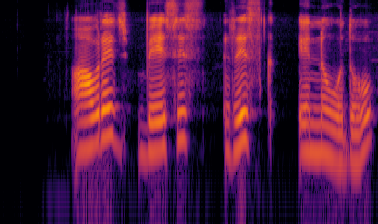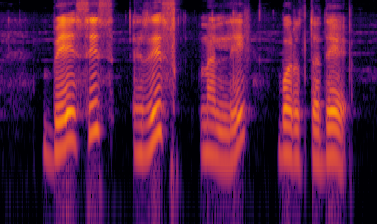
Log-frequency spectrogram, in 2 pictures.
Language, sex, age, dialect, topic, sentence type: Kannada, female, 46-50, Mysore Kannada, banking, statement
